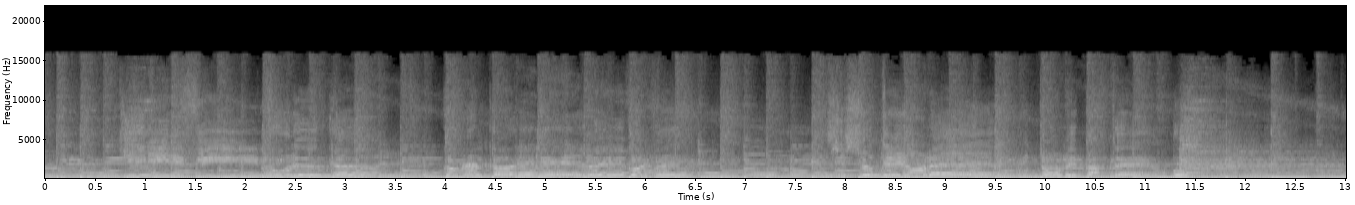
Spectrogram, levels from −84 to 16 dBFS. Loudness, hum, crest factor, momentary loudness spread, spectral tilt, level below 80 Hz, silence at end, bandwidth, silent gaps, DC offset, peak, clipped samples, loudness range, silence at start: -11 LUFS; none; 10 dB; 4 LU; -5.5 dB/octave; -20 dBFS; 0 s; 16.5 kHz; none; under 0.1%; 0 dBFS; under 0.1%; 1 LU; 0 s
